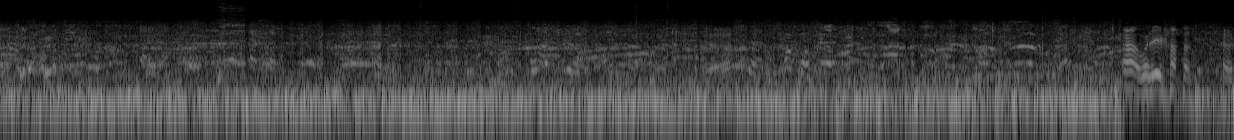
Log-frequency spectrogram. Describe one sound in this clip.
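Several young men chatter and call out to each other outdoors.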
